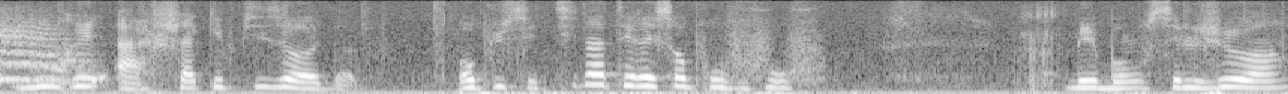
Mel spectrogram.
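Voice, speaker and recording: The delivery is fairly slow. Long pauses come often. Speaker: gaming youtuber. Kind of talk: let's play commentary. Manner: sometimes soft-spoken; hesitant.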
